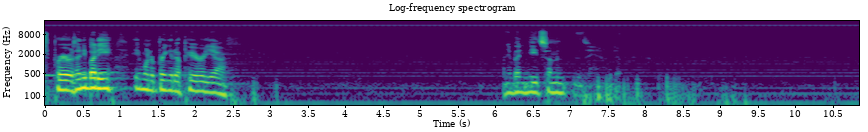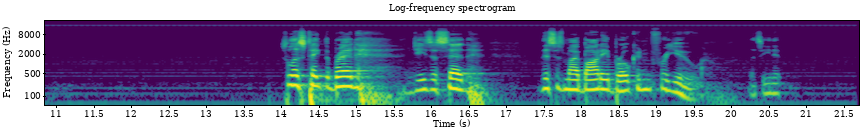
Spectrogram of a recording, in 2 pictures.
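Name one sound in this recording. A middle-aged man speaks with animation into a microphone, heard through loudspeakers in a large room.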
